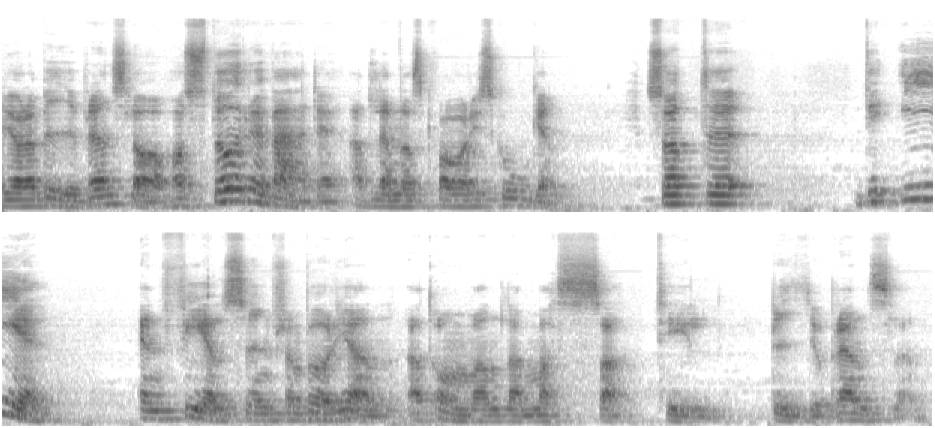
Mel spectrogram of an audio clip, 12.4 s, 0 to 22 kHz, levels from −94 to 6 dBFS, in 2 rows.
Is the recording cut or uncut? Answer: cut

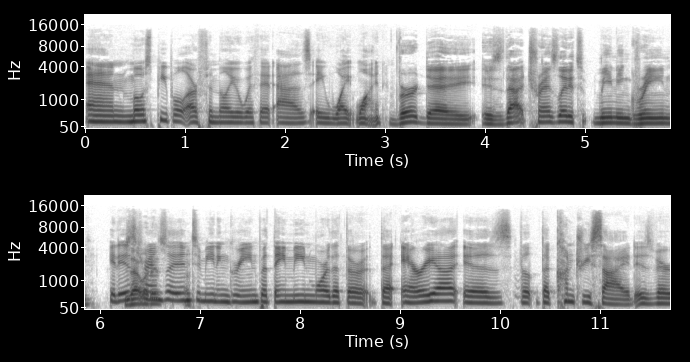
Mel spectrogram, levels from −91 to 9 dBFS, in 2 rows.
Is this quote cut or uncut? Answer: cut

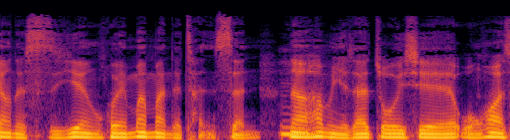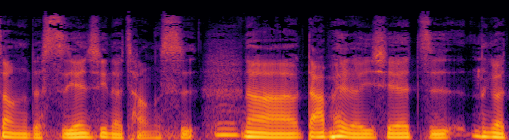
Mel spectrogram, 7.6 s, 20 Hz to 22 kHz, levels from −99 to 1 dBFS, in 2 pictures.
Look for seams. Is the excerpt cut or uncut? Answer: cut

